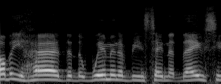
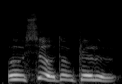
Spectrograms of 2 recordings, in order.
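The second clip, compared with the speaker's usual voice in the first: dim pupil; 4 semitones higher, 4 dB louder than usual. Retold or imitated. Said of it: "ask the really stupid questions".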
